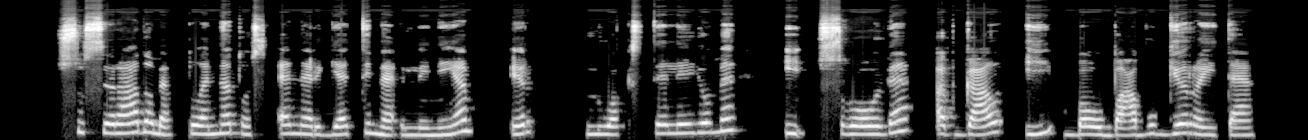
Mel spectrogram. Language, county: Lithuanian, Marijampolė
